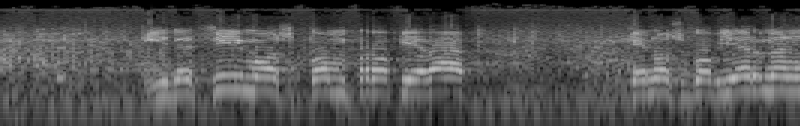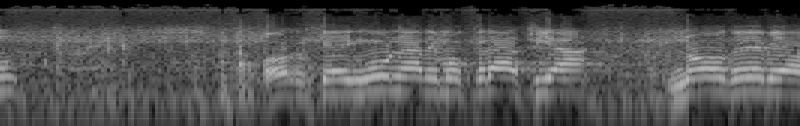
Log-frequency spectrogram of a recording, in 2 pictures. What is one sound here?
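A man gives a speech with force through a loudspeaker, echoing outdoors.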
